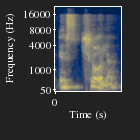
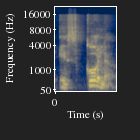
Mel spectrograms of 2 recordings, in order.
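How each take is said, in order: First: Eschola said "es-CHO-la"; wrong reading. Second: Escola said "es-KO-la"; correct Latin reading. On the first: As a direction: read eschola with a Spanish ch. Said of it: "En lugar de leer eschola". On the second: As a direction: say escola with a hard k. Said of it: "se lee escola". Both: Shown as a demonstration.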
